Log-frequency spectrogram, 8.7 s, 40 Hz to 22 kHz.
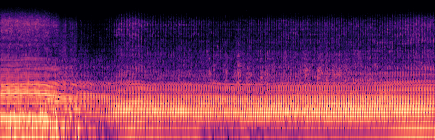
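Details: CFMoto 250cc 172MM GY6-type single-cylinder buggy after head rebuild (new head, piston, valves) and a re-spliced old pickup coil replacing a bad part, driven in the desert: steady drone pulling evenly under throttle, no popping, misfire or cutting out; running well.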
